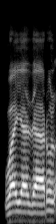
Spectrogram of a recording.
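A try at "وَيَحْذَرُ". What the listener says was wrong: Ini wayahzaru ya, bukan wayazaru. Wayahzaru.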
